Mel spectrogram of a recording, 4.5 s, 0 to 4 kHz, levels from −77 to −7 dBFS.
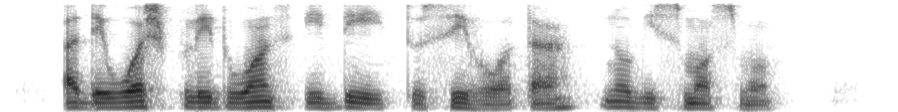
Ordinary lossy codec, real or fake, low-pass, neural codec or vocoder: none; fake; 3.6 kHz; codec, 16 kHz, 0.3 kbps, FocalCodec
